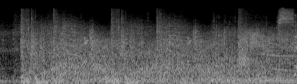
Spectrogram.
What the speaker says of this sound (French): Ça ira mieux quand on arrêtera de nous tirer dessus!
